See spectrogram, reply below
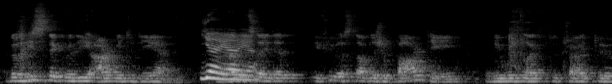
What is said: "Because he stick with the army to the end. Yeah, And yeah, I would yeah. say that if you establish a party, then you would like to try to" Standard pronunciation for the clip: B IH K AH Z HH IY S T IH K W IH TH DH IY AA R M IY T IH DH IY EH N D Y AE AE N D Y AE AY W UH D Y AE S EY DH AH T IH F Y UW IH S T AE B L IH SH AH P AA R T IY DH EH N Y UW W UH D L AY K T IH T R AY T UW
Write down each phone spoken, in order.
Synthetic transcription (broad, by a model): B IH K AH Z HH IY S T IH K W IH DH IY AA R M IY T IH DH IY EH N D Y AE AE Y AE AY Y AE S EY DH AH T IH F Y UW IH S T AE B L IH SH AH P AA R T IY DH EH N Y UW W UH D L AY K T IH T R AY T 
